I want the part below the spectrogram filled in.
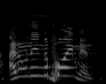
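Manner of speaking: high, loud demand at the clinic; insistent parent. Retold or imitated. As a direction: push back hard, refusing to wait.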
